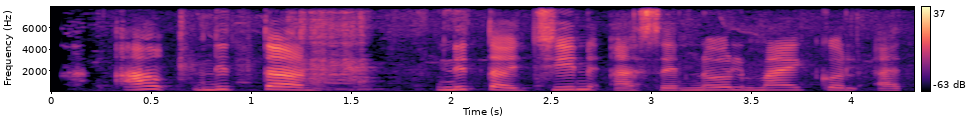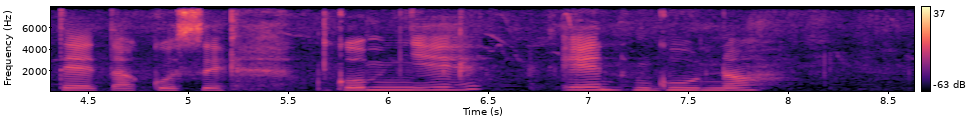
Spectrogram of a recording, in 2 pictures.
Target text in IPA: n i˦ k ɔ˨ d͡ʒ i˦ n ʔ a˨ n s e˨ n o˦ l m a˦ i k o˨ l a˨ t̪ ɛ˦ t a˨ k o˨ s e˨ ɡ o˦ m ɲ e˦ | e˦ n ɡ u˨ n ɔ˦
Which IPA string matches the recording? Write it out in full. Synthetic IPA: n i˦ t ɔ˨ d͡ʒ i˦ n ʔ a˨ s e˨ n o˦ l m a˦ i k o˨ l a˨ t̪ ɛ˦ t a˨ k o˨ s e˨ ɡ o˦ m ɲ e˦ | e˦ n ɡ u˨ n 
